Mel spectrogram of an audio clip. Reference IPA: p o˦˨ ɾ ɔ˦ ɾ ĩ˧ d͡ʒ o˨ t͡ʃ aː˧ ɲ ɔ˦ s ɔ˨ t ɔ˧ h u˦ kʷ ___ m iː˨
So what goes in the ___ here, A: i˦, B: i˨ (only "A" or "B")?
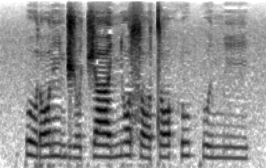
B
